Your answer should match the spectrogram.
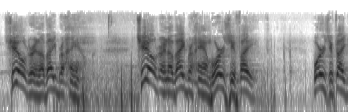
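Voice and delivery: ordinary talk

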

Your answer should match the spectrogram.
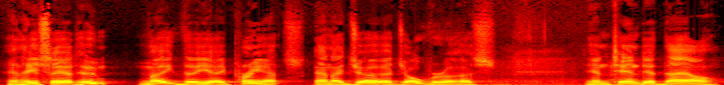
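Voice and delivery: measured, deliberate Bible reading to a congregation; scripture reading. Real, not acted. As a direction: read the verses out slowly and solemnly, phrase by phrase. Reads scripture aloud to congregation.

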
